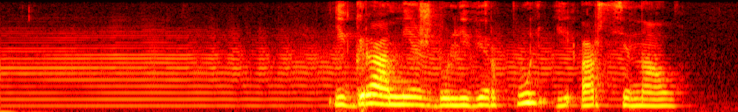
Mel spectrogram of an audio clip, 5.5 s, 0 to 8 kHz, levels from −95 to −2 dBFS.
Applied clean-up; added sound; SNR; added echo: none; Trumpet; 16 dB; none.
